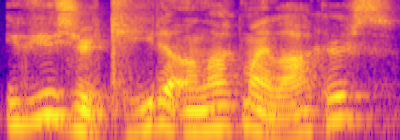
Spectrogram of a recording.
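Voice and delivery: usual speaking voice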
